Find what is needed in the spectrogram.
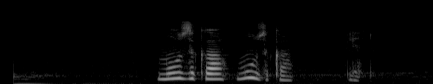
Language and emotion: Russian, neutral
